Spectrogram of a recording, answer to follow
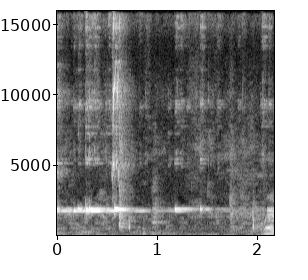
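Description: A high, thin, steady call from an animal, held for nearly two seconds and fading near the end.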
